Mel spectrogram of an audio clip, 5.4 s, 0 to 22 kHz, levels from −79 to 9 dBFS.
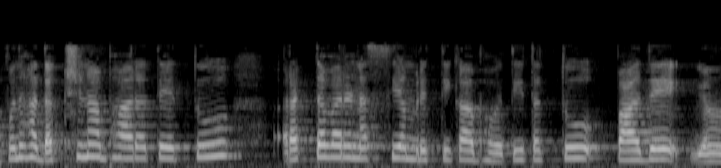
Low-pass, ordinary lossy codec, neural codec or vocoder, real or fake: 7.2 kHz; MP3, 32 kbps; none; real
